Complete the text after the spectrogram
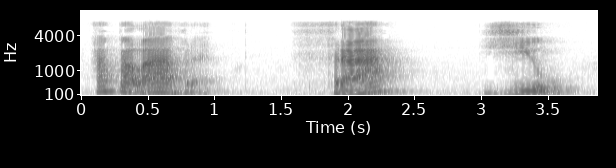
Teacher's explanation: Qual é a sílaba mais forte? É o frá. Sendo assim, não está na última, e sim está na penúltima sílaba.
